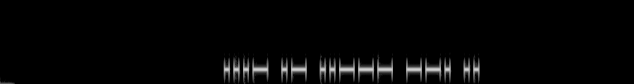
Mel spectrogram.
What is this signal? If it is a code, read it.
Morse code, heard as a keyed tone, about 25 wpm, 700 Hz. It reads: VA2GI
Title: DXCC-100 Call Signs - 5 Characters - Repeated 2x - 25wpm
